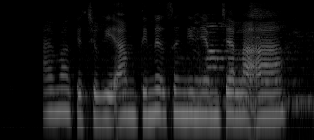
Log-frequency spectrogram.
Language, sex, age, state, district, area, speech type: Santali, female, 30-45, West Bengal, Malda, rural, spontaneous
